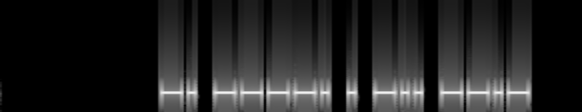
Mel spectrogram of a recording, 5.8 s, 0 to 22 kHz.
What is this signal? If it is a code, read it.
Morse code, heard as a keyed tone, about 18 wpm, 700 Hz. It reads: N9EDQ
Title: Speed Racing - USA 1x3 Call Signs 15wpm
